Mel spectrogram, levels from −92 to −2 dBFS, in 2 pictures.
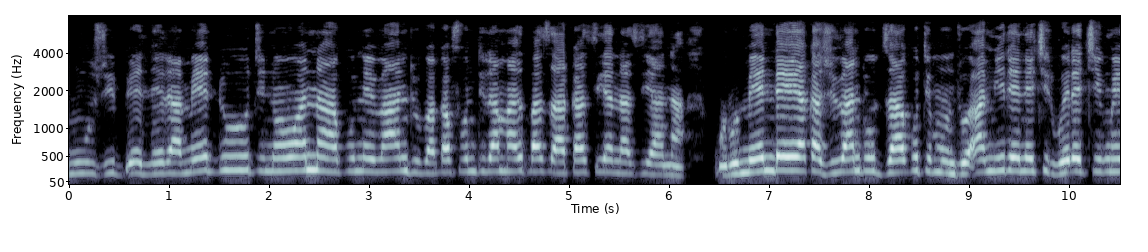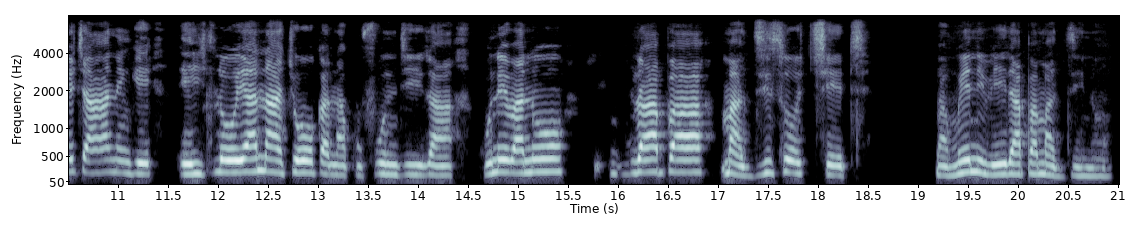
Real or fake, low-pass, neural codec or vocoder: fake; 7.2 kHz; codec, 16 kHz, 8 kbps, FreqCodec, larger model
